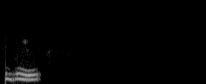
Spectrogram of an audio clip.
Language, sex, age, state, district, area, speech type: Dogri, female, 18-30, Jammu and Kashmir, Reasi, rural, conversation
